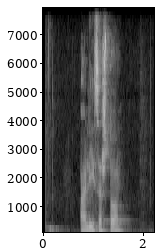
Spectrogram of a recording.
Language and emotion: Russian, neutral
